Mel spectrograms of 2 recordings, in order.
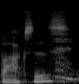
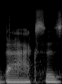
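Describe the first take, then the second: First: The vowel is open and back, like 'o'. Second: The vowel is fronted, like 'a' in 'bag'. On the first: This is the speaker's usual way of saying it. "instead of boxes" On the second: The speaker has picked up a new regional habit. "I'm starting to say baxes now"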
